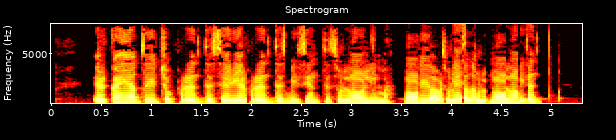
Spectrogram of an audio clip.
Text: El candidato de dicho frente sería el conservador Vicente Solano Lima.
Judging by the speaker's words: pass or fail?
fail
